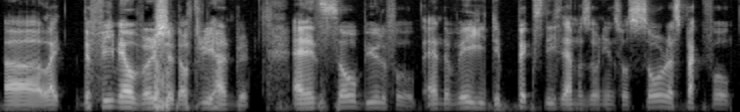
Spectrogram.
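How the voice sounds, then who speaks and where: Man as an excitable film reviewer, bright, tense tone, dry close sound, restarts often. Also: mid-range voice, moderate pace, no room sound, rough recording. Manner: enthusiastic, many fillers and restarts. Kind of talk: casual movie breakdown commentary.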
